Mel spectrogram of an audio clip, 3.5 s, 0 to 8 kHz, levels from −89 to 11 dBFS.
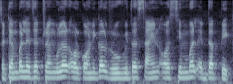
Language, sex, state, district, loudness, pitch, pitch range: English, male, Assam, Kamrup Metropolitan, -15 LUFS, 155 Hz, 150-160 Hz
